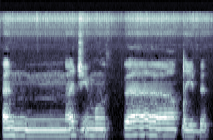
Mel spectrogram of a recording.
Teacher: এখানে আমরা লামটাকে কিন্তু বাদ দিয়েছি, আমরা সাটাকে পড়ছি, লামটাকে পড়ছি না। মূলত এটি হচ্ছে হরফে শামসিয়া হওয়ার কারণে আমরা আগের লামটাকে বাদ দিচ্ছি।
